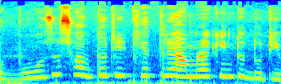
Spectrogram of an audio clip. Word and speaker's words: bonjour: তো বোঁজু শব্দটির ক্ষেত্রে আমরা কিন্তু দুটি বিষয় লক্ষ্য করব। এক, সেটা হচ্ছে শেষে আর আছে অর্থাৎ কনসোনেন্ট আছে, তাই শব্দটি সম্পূর্ণ উচ্চারণ হলো না, এবং শব্দটির মধ্যে এন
